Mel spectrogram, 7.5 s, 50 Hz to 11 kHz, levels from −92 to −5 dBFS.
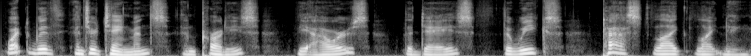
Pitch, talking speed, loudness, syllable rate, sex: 145 Hz, 110 wpm, -19 LUFS, 3.5 syllables/s, male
